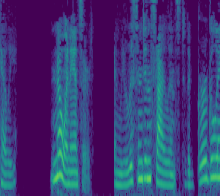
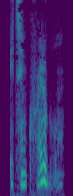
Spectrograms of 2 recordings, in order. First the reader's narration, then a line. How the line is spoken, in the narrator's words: whispered Matt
